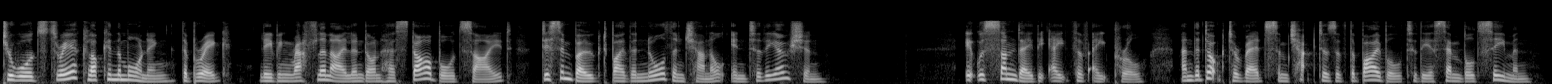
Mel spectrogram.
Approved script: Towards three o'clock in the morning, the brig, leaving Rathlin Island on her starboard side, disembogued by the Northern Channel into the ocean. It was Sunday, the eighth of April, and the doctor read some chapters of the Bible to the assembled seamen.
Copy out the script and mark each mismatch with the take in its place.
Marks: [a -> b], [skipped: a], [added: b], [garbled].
Towards three o'clock in the morning, the brig, leaving Rathlin Island on her starboard side, disembogued by the Northern Channel into the ocean. It was Sunday, the eighth of April, and the doctor read some chapters of the Bible to the assembled seamen.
